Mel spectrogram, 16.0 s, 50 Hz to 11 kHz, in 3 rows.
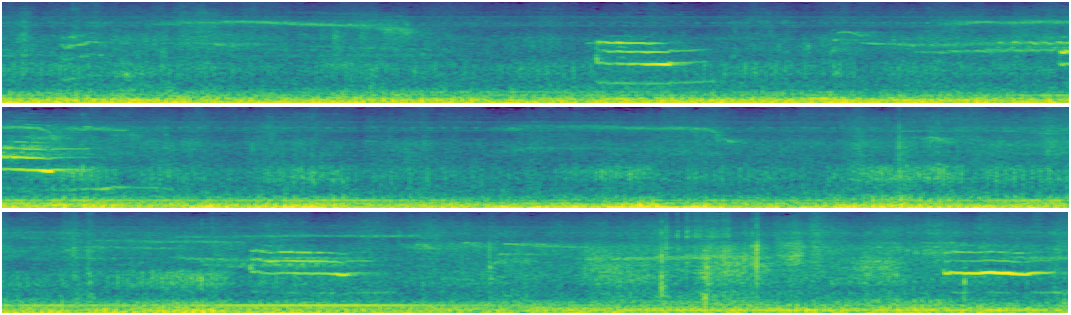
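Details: Stray cats on a cat island, approaching to be affectionate, filmed with a GoPro HERO8: several short, high meows scattered across the clip, some rising and falling, over a steady low rumble of background noise.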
